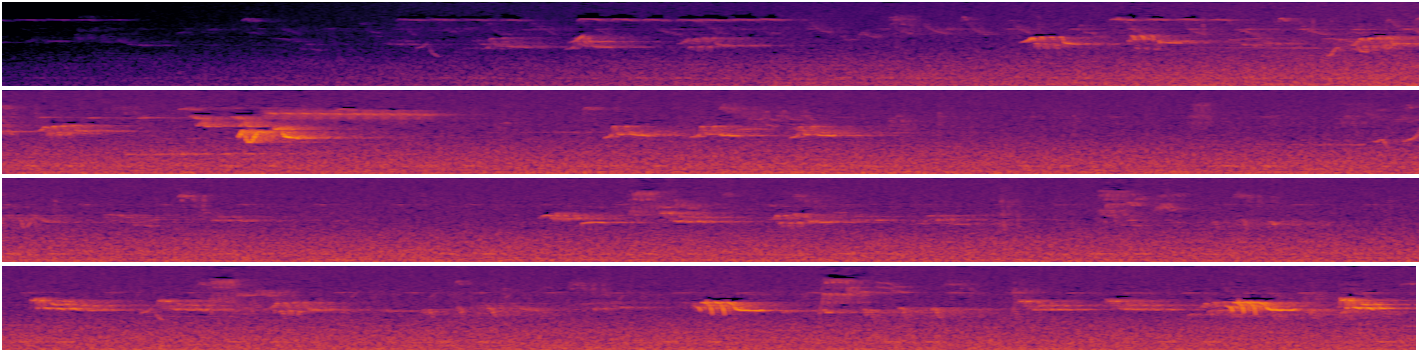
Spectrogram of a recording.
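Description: Birds chirping in short runs of quick, high notes every few seconds over a steady low hiss, fading in over the first two seconds.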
